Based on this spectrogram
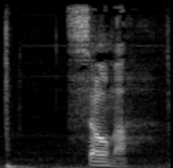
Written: Soma

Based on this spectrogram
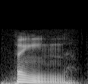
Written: Thaneship

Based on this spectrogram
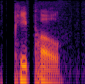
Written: Pepo

